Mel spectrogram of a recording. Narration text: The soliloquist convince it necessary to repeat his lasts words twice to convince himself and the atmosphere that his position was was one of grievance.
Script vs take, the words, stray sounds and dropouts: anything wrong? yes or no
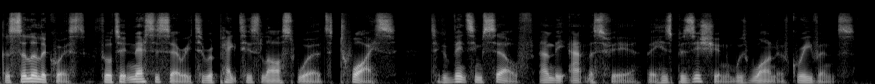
yes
